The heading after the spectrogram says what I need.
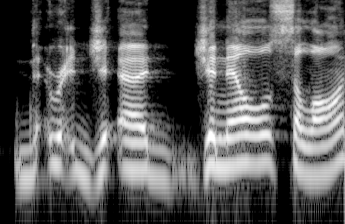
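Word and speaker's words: Janelle Salaun: Janelle Salon, is that how you pronounce it?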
